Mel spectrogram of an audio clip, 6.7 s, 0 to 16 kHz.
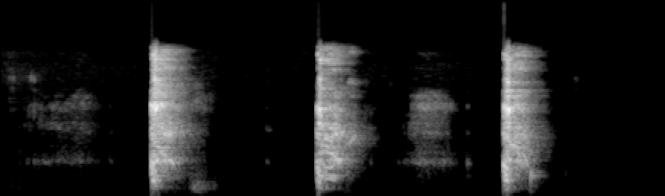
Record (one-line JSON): {"three_cough_length": "6.7 s", "three_cough_amplitude": 32768, "three_cough_signal_mean_std_ratio": 0.27, "survey_phase": "beta (2021-08-13 to 2022-03-07)", "age": "45-64", "gender": "Male", "wearing_mask": "No", "symptom_none": true, "smoker_status": "Never smoked", "respiratory_condition_asthma": false, "respiratory_condition_other": false, "recruitment_source": "REACT", "submission_delay": "1 day", "covid_test_result": "Negative", "covid_test_method": "RT-qPCR", "influenza_a_test_result": "Negative", "influenza_b_test_result": "Negative"}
